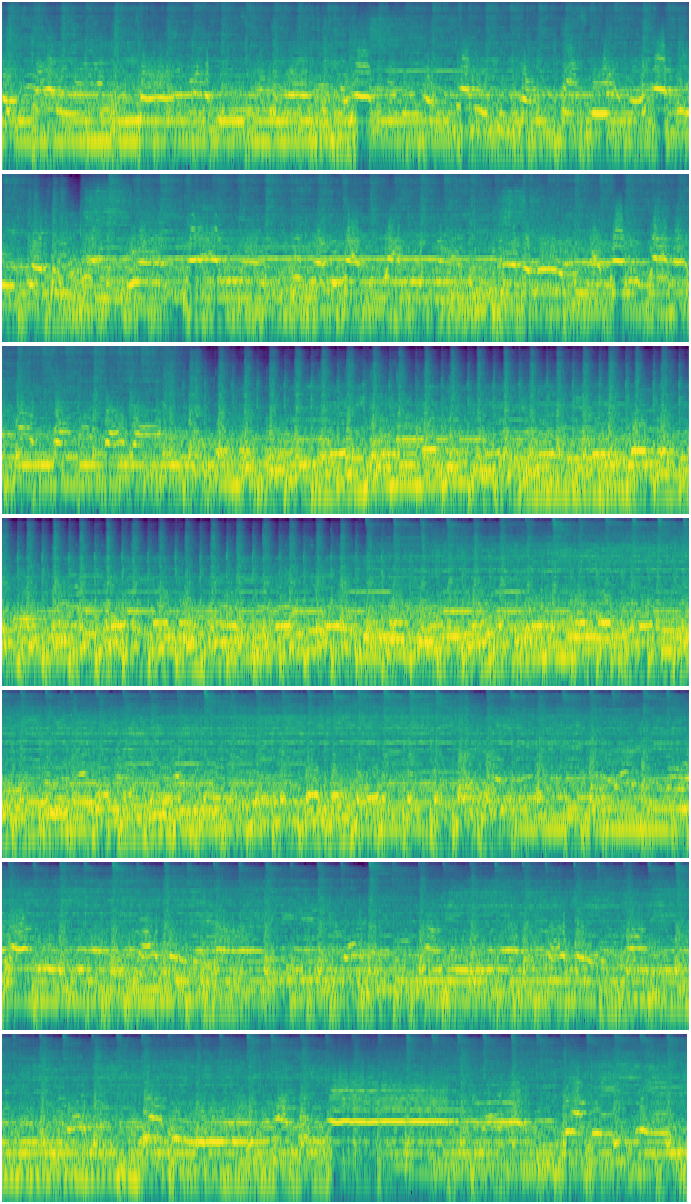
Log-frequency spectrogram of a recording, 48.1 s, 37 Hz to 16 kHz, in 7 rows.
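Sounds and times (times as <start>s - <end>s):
person singing: 0.0s - 15.9s, 16.6s - 48.0s
drum kit: 0.0s - 48.0s
electric bass guitar: 0.0s - 48.0s.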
